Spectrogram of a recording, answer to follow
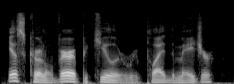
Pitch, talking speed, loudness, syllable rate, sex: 100 Hz, 180 wpm, -20 LUFS, 6.8 syllables/s, male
